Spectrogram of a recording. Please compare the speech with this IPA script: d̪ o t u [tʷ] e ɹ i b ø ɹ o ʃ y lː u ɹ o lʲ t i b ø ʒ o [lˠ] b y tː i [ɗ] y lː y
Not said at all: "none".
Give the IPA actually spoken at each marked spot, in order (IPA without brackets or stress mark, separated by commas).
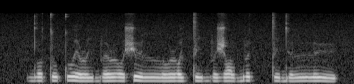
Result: tʷ, lˠ, d̪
